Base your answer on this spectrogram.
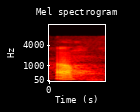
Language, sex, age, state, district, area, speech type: Odia, male, 18-30, Odisha, Dhenkanal, rural, spontaneous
